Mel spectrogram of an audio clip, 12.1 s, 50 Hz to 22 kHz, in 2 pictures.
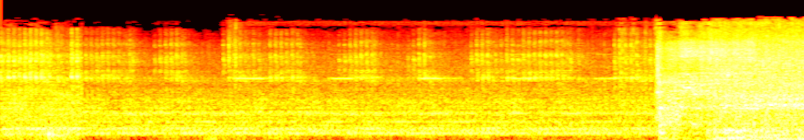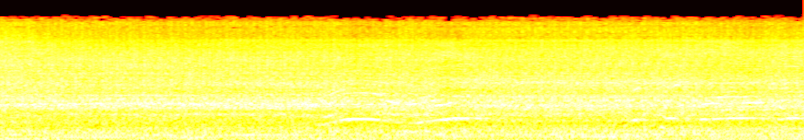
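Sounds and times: car engine starting and running: 4.8 - 12.0.

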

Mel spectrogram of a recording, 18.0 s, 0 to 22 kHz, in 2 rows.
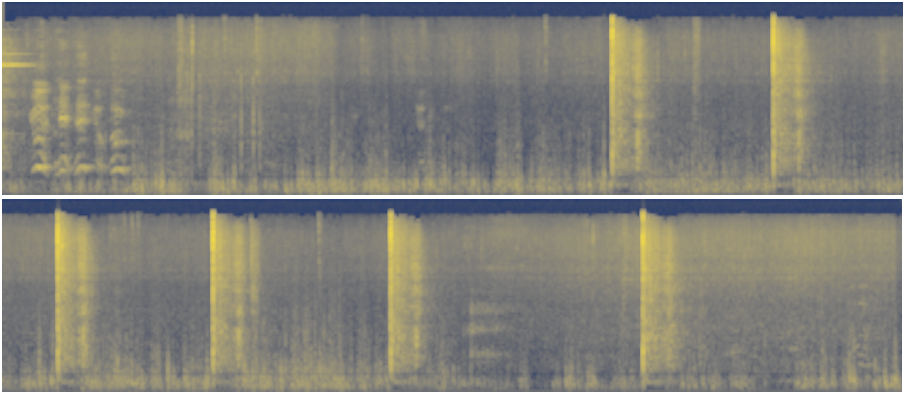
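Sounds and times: pistol shots with echo: 6.1 - 6.6, 7.7 - 8.2, 9.6 - 10.1, 11.1 - 11.6, 12.9 - 13.4, 15.4 - 15.9.

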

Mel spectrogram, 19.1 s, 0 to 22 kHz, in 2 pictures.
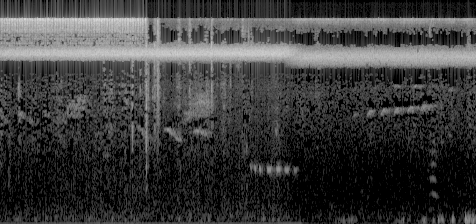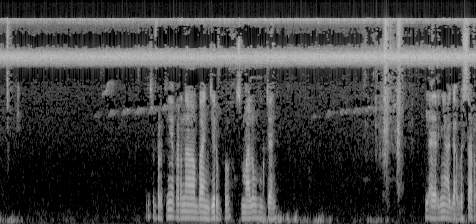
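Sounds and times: bird chirps: 0.0 - 6.1, 7.0 - 8.8, 11.4 - 14.6
insect chorus drone: 0.0 - 19.0.

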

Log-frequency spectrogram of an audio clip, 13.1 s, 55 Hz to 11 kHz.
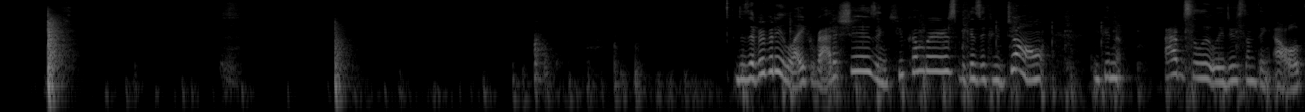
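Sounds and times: knife striking cutting board: 0.5 - 0.8
knife cutting radishes: 7.5 - 12.6.

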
